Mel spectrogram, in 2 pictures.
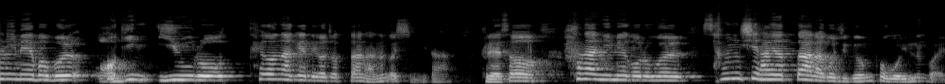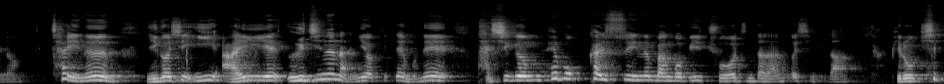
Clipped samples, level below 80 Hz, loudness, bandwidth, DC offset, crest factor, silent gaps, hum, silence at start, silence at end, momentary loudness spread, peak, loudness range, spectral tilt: under 0.1%; -68 dBFS; -23 LUFS; 11.5 kHz; under 0.1%; 18 dB; none; none; 0 s; 0 s; 14 LU; -4 dBFS; 4 LU; -5 dB/octave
